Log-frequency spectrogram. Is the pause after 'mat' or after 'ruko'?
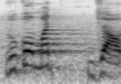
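after mat. The pause comes after 'mat'.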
